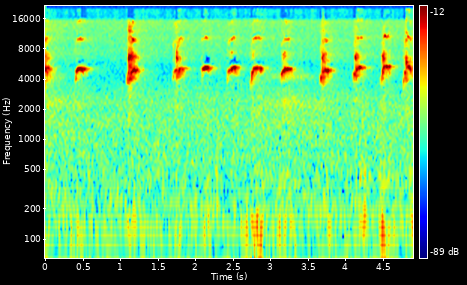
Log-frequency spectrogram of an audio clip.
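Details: A degu giving its constant call: about ten sharp, high chirps in five seconds, spaced unevenly, over a quiet low rumble.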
